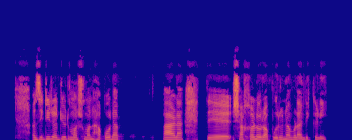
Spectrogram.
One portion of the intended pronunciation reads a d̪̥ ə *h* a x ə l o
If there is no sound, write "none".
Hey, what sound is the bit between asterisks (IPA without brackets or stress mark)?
ʃ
